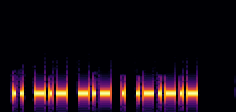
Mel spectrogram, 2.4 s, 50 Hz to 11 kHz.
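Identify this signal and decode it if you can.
Morse code, heard as a keyed tone, about 33 wpm, 600 Hz. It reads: IKKE.
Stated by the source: Morse code at 33 wpm, QRQ.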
